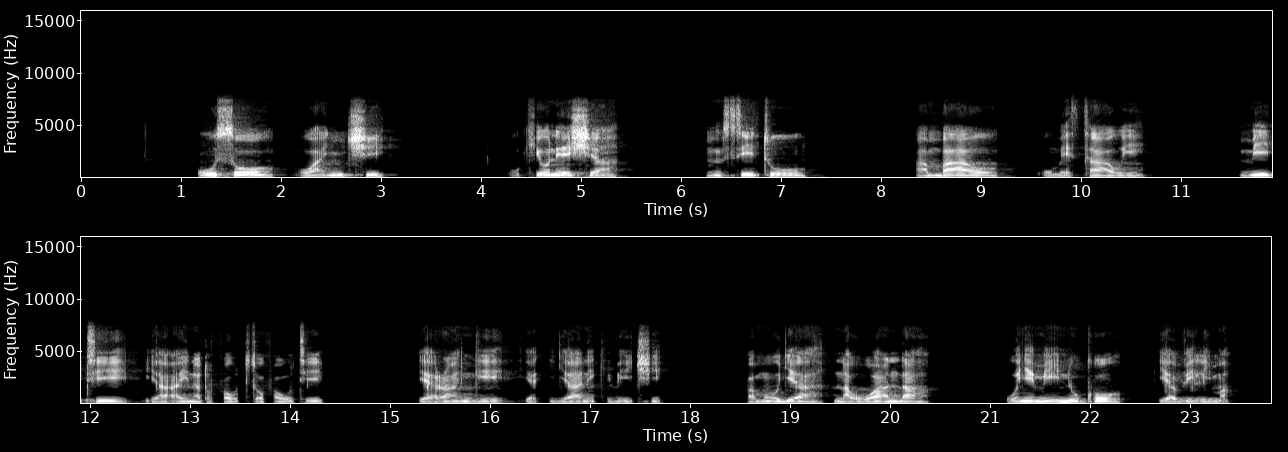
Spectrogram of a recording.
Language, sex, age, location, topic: Swahili, female, 25-35, Dar es Salaam, agriculture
